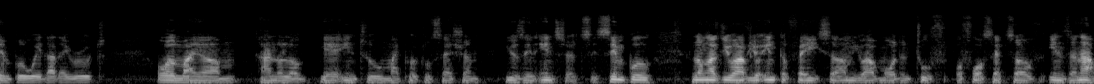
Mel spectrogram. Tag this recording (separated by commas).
Speech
